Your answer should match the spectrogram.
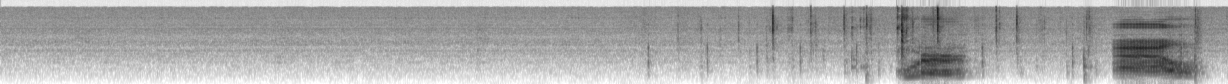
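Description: A person's voice: after about three seconds of quiet, faint clicks, then two short vocal sounds with a wavering pitch near the end.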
